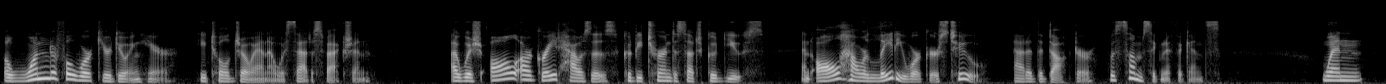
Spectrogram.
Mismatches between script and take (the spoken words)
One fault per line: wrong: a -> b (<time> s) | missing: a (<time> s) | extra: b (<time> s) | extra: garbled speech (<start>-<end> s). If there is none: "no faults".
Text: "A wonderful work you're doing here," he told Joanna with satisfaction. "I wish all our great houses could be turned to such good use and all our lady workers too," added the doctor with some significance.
extra: When (13.2 s)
